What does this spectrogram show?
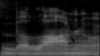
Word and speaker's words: Milan: By the way, I also want to talk about the way that you pronounce Milano, right? Cuz Americans usually don't say Milano, they say Milan.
